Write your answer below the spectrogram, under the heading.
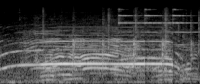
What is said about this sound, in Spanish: Unidad Latina Musulmana se escucha antes de la aclamación de los comensales.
